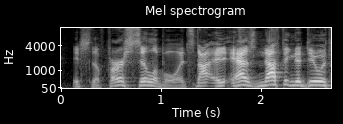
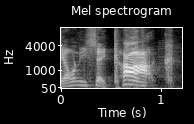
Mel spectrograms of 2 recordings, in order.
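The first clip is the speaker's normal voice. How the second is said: shouting the word cock loud and high; yelling at Mark to say it; loud demand; 4 semitones higher, 10 dB louder than usual. Pretend. Streamer yelling at the video's narrator, loud mock demand. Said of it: "just say it real loud".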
